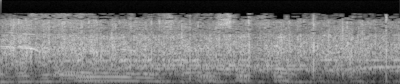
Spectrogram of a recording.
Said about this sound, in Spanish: ¿Te hacemos el, aplauso así? Sí. Venga, bravo. Como los toreros.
